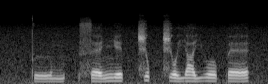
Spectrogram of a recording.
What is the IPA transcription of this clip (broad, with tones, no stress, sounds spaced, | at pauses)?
t̪ ɯː˩ m | s ɛː˩˧ ɲ eː˧˥ t̚ t͡ɕ o˧˥ p̚ t͡ɕ o˩ j a˩˧ j ʋ oː˩ p ɛː˩˧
